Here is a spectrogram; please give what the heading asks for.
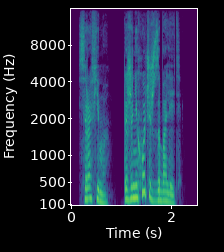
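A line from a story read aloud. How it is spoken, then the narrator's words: Stern but exhausted question. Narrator (Russian): строго спросила Эля, хотя на строгость уже не хватало никаких сил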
